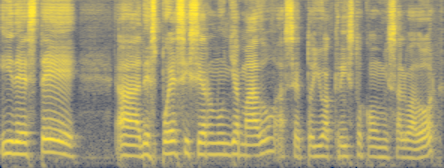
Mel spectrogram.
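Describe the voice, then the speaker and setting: A man in his forties giving an earnest, halting personal faith testimony as a podcast guest, with frequent fillers. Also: a little high, fairly even intonation, darkish tone. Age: 40s. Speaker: podcast guest, youth minister.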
